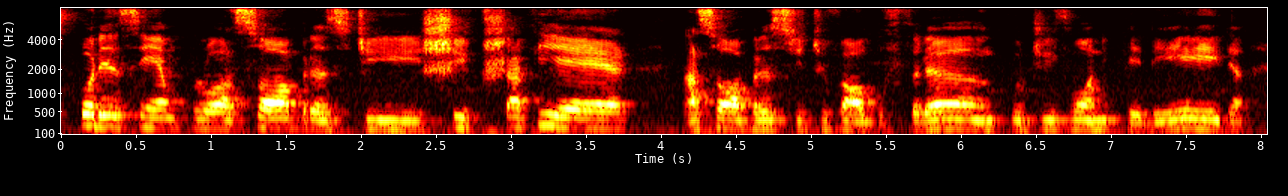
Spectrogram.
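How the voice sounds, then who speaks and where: Slow soft-spoken lady host asking questions, faint background hiss. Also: fairly low pitch, rough recording. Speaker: interview host. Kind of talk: interview questions.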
